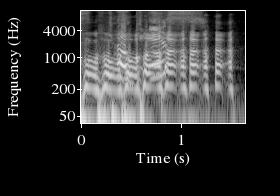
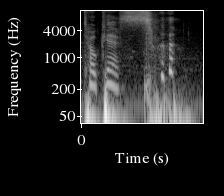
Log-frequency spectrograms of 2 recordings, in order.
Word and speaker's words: Tokos: Eat legs, Tokus. It's Tokos. T-O-K-O-S. But pronounced Tokis.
